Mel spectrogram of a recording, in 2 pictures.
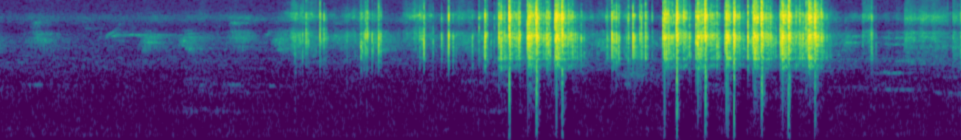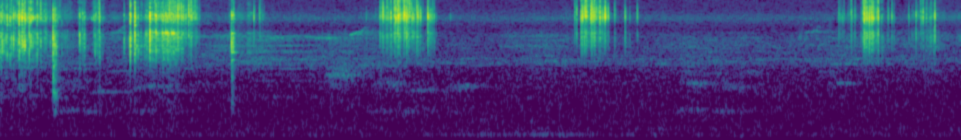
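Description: Jelly beans rattling inside a clear plastic candy tube as it is opened and shaken out into a hand. There is a long stretch of dense rattling with sharp clicks, then a few short shakes near the end.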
